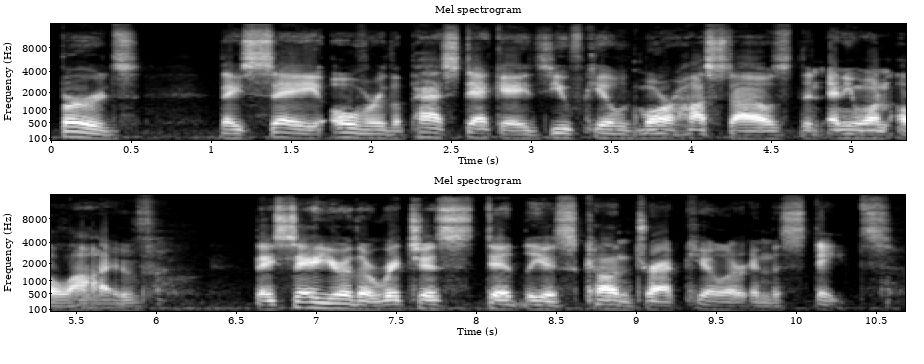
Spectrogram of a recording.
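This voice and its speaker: A man's voice: fairly low pitch, steady tone, a little slow, fairly bright tone, dry recording. An actor playing a scheming, deferential crime lord in a radio drama, formal and placating in the way he talks. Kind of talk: comic-book radio drama acting.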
